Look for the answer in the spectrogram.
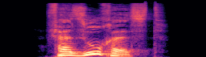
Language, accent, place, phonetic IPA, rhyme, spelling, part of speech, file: German, Germany, Berlin, [fɛɐ̯ˈzuːxəst], -uːxəst, versuchest, verb, De-versuchest.ogg
- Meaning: second-person singular subjunctive I of versuchen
